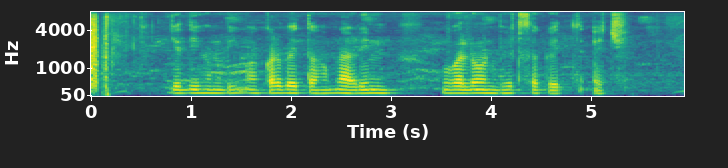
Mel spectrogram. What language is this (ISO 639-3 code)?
mai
